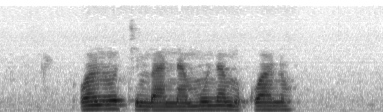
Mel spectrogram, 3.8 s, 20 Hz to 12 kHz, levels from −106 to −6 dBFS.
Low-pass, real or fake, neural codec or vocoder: 9.9 kHz; real; none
